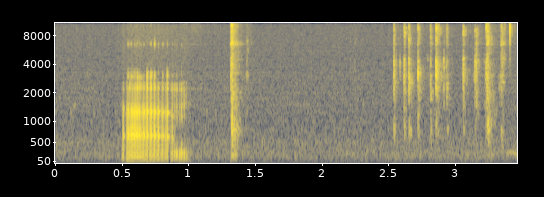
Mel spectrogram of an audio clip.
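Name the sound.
typing a command on a computer keyboard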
